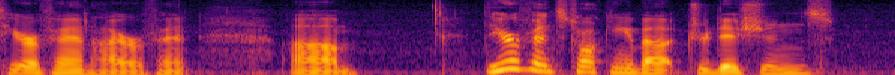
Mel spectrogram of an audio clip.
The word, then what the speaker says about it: Hierophant: The Hierophant, and I hope I pronounce that. You know, I don't do this full time, so it's Hierophant.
